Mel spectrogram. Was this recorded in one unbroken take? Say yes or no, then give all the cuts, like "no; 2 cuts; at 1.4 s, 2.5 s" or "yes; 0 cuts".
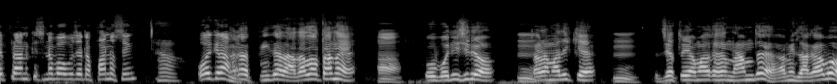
no; 1 cut; at 2.4 s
